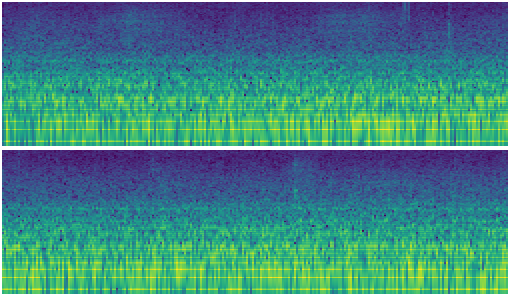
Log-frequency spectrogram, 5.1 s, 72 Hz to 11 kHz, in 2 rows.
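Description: Steady in-cabin driving noise of a 2024 Range Rover Sport P360 at highway speed: low road and tyre rumble with wind noise, as the car picks up from about 80 to 90 km/h.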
